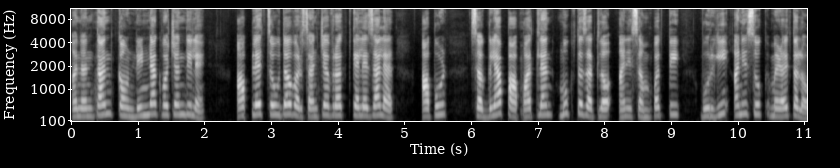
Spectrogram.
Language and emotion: Goan Konkani, neutral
